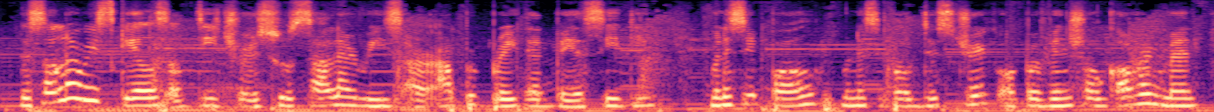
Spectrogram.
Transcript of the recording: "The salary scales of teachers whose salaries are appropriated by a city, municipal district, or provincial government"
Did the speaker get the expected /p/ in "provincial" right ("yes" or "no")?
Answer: yes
